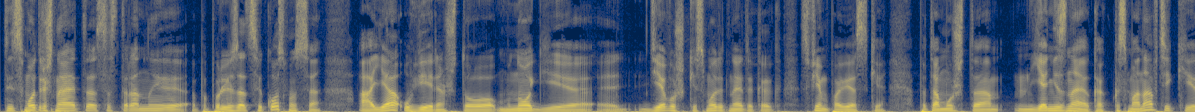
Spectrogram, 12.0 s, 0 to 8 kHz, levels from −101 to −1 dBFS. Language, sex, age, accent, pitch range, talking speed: Russian, male, 20-39, native, 105-125 Hz, 140 wpm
